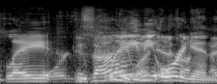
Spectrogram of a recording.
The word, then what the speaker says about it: Oregon: Ooh, watch your pronunciation. – Oregon. – It's Oregon.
